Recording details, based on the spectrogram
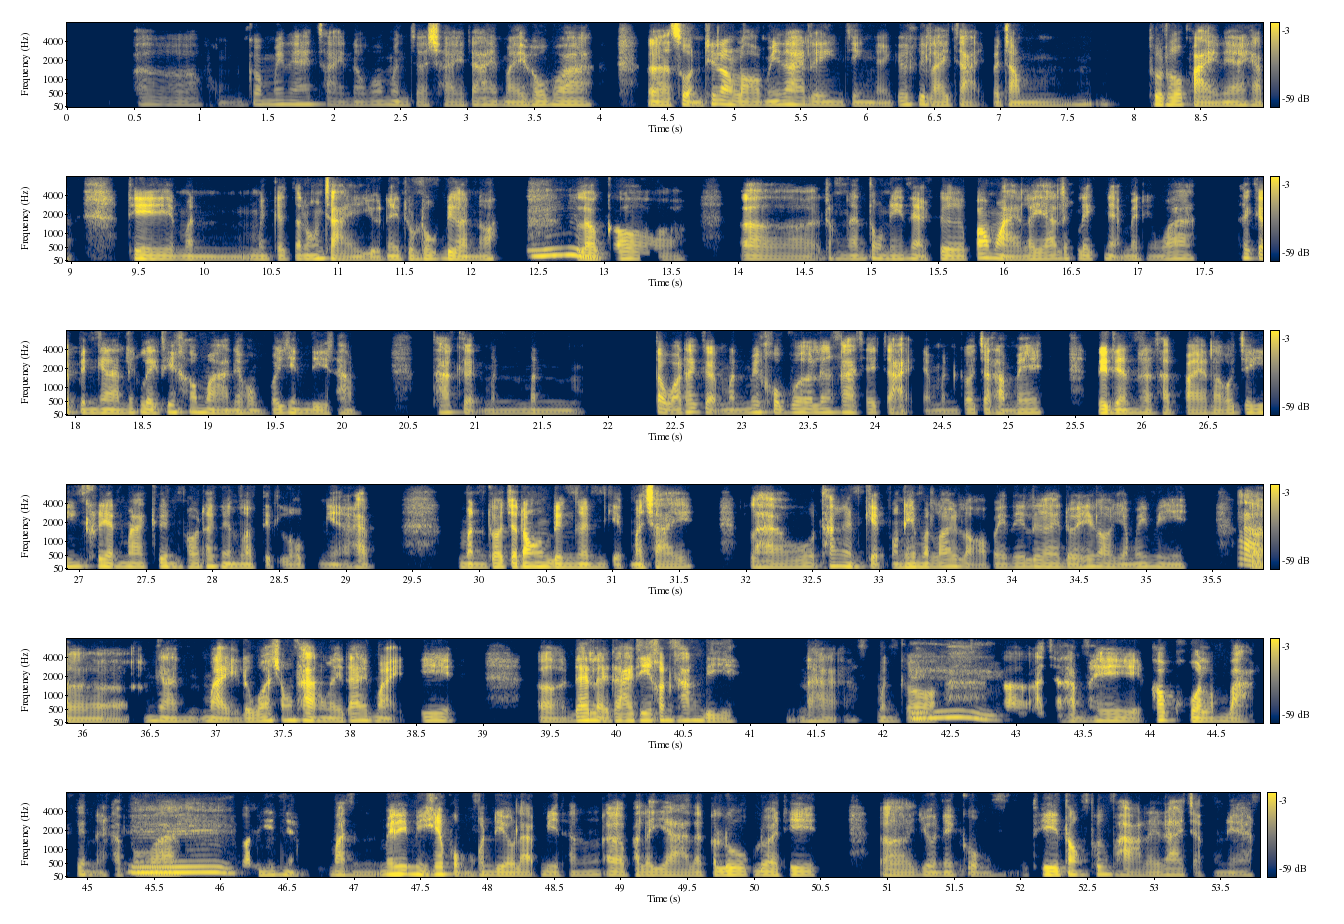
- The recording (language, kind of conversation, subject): Thai, advice, ฉันจะเริ่มก้าวข้ามความกลัวความล้มเหลวและเดินหน้าต่อได้อย่างไร?
- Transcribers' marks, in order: in English: "คัฟเวอร์"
